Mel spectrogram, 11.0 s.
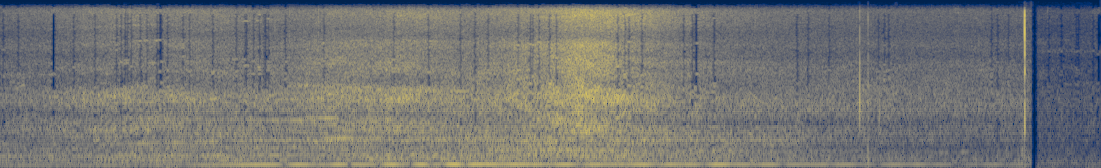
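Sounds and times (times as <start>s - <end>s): diesel train passing: 0.0s - 11.0s.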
